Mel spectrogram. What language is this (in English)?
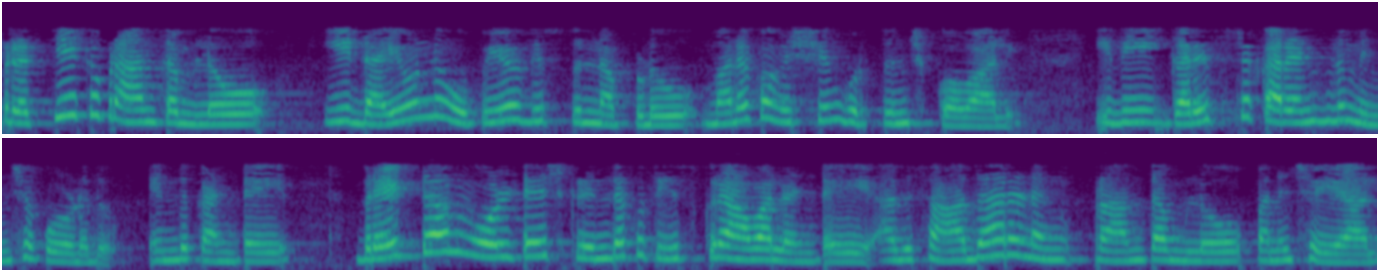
Telugu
